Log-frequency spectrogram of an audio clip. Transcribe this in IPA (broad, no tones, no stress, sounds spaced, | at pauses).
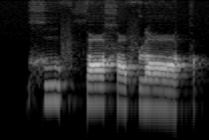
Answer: x ɯ f θ ɑ x ɑ f ɭ ɑ k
